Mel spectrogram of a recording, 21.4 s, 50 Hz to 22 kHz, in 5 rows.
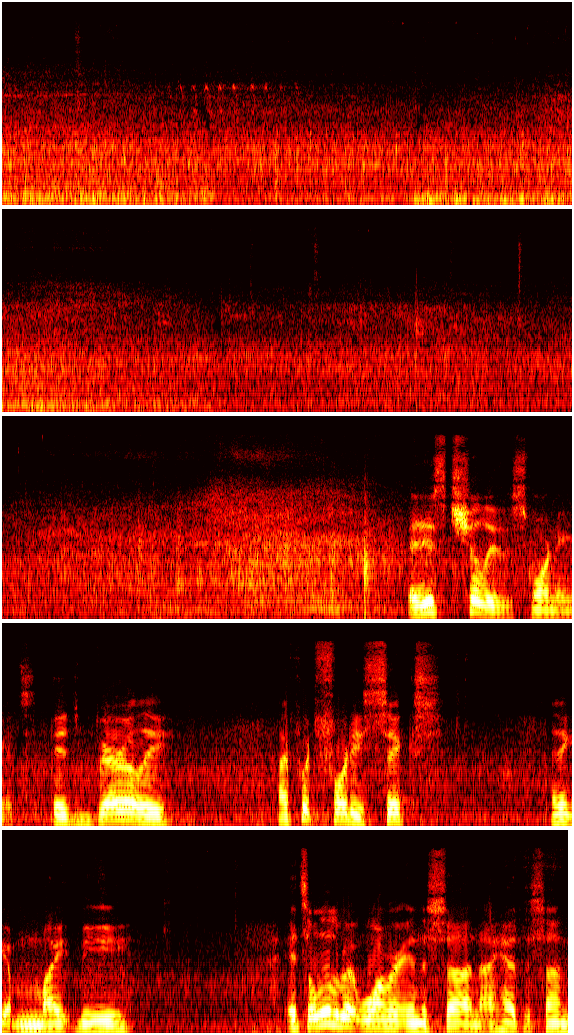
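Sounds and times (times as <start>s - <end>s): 
gusty wind: 0.0s - 15.1s
road traffic with cars passing at an intersection: 0.0s - 21.3s
speech: 11.6s - 14.2s, 14.9s - 16.2s, 16.9s - 18.2s, 19.2s - 21.3s.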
